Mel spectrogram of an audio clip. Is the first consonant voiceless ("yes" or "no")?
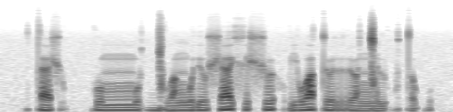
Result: yes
